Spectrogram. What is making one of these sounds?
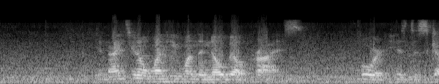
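A man speaks calmly, heard from a short distance.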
